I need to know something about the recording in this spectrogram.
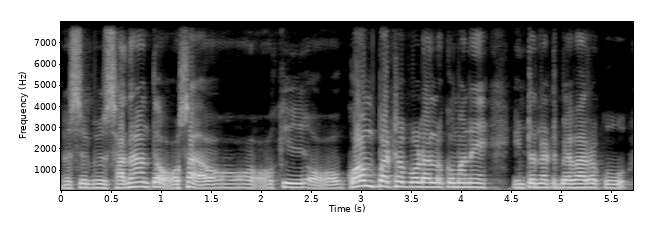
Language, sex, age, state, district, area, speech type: Odia, male, 45-60, Odisha, Bhadrak, rural, spontaneous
